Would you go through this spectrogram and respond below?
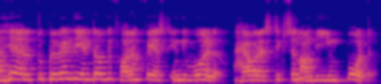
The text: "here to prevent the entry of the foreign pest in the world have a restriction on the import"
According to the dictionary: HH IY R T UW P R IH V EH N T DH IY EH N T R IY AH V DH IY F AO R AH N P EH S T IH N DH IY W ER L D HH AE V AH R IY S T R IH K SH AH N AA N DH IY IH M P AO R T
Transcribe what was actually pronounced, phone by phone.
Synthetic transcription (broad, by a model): HH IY R T UW P R IH V EH N T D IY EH N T R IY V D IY F AO R AH N F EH S T IH N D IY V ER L D HH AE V AH R IY S T R IH K SH AH N AA N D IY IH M P AO R T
